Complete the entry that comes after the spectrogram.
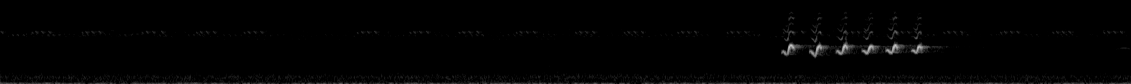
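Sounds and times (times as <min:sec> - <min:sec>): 
Yellow-breasted Chat song: 0:07.8 - 0:09.5.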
